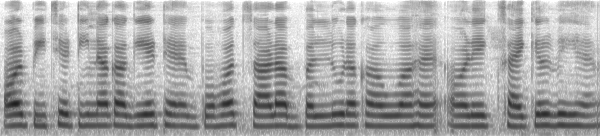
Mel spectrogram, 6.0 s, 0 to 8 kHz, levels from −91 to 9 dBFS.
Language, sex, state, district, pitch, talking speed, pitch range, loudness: Hindi, female, Bihar, Katihar, 235 Hz, 170 wpm, 230-245 Hz, -17 LUFS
